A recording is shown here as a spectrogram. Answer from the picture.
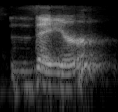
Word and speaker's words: there: as in here but work together to stand for the sound e r as in where so when you're reading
